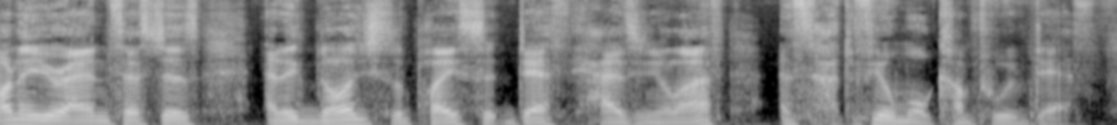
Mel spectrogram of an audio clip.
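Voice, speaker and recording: Speaking in an Australian accent, a man sounds animated, with a fairly low pitch and ordinary pitch variation. He talks at a fairly quick pace on a very clean recording with a silent background. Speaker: astrology and crystal presenter. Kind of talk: monologue forecast to camera. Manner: fast.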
